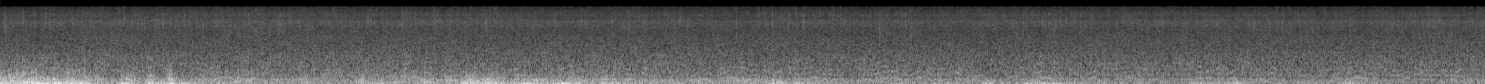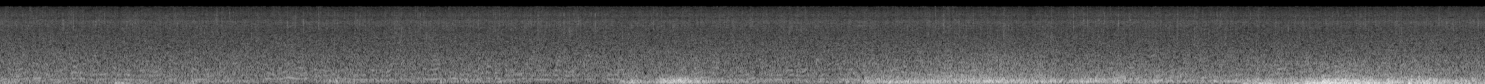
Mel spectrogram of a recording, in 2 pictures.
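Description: Steady rain with rolls of thunder: a loud rumble right at the start, lighter ones around five seconds and twenty-one seconds, and a long rumble building near the end.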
